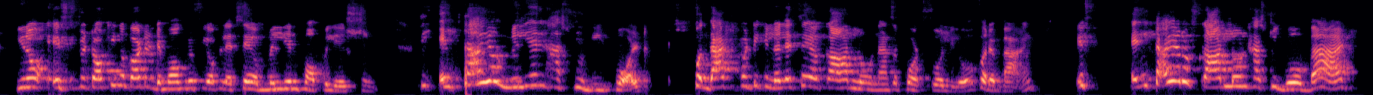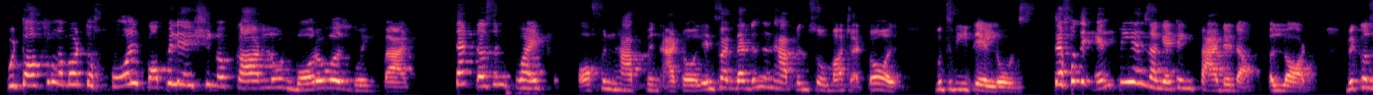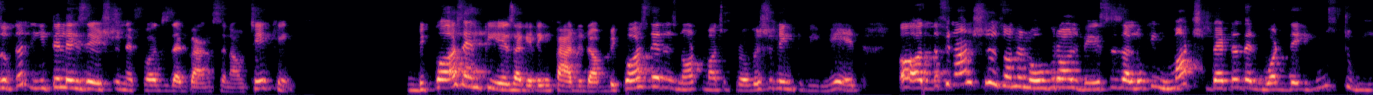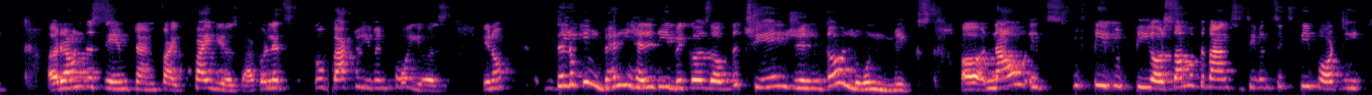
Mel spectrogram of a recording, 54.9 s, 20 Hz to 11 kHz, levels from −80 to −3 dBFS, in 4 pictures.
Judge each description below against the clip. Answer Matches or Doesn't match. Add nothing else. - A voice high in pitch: Matches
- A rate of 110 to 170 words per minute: Doesn't match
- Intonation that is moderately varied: Doesn't match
